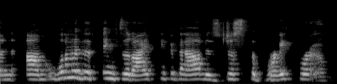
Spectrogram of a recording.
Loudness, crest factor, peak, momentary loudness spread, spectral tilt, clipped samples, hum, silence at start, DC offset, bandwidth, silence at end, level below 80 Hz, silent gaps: -24 LUFS; 16 dB; -8 dBFS; 7 LU; -3 dB/octave; under 0.1%; none; 0 s; under 0.1%; 9.2 kHz; 0.1 s; -80 dBFS; none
